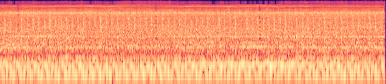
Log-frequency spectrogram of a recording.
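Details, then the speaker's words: Audi after new timing belt, water pump and hydraulic lifters: loud steady idle with rapid, uneven tapping about four a second near the distributor, shaft moving under gear load; no misfire, owner suspects bearing or missing spacer, hopes new distributor fixes it. "you're just making a knocking noise and it almost sounds like it's coming like it's like bearing or something like that"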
